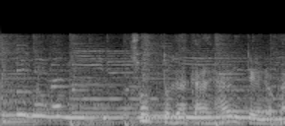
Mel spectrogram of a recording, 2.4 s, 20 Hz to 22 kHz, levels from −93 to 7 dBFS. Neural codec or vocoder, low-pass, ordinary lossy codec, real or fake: none; 7.2 kHz; none; real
